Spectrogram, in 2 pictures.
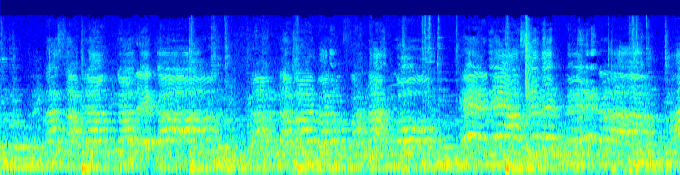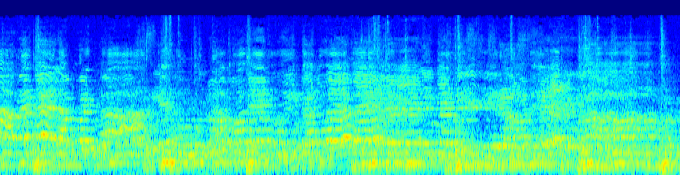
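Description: A mixed group of men and women singing flamenco together in chorus, accompanied by two Spanish guitars.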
